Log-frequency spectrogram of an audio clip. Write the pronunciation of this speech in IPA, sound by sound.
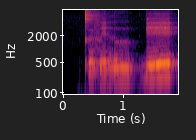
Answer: kʼ ø f e r ɯ | ɠ e

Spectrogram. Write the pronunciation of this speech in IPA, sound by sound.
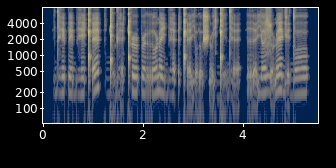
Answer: dʱ e p e bʱ e ǃʼ ɛ | ɡ͡ǃ o̰ ɖʱ ɛ̰ ǃʰ ə˞ p ə˞ r o ɳ ɛ i̯ bʱ ɛ ʔ ə ǃʼ ɛ̰ j o̰ ɾ o̰ ʃ ɳ o̰ j ɡ͡ǃ ḛ dʱ ɛ̰ | r ɛ̰ j ə ɮ o̰ ɳ ɛ ɡ ḛ d o

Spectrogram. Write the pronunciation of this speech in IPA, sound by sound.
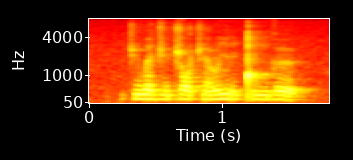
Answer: t͡ʃ ĩ w ɛ d͡ʒ ĩ t͡ʃ ɔ t͡ʃ ɛ̃ ɹ i ɾ i ǃ i ŋ ɡ ø

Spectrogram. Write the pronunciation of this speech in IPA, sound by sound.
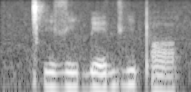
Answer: ǀʰ i z i ɓ e dʱ i pʼ ɒ

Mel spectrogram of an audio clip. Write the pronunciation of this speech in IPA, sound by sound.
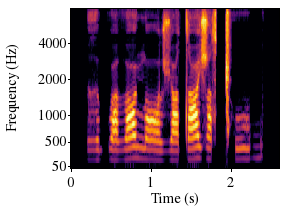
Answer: ɣ ə kʷ ɘː ðˤ ə˞ n̪ ɔː l ʒ ʊː tˤ ɘː ʒ ə sˤ ǁʰ u b

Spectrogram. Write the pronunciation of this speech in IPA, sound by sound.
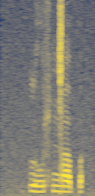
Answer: p l o̤ ɬ ŋ͡ǀ a p

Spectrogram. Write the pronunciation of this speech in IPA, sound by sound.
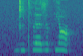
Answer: d͡ʑ ə̃ tʰ l ɜ z ʊ k j ɑ̃

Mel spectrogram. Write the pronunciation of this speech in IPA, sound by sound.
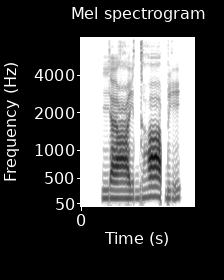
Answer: j æ ʕ i dʱ ɑ ɓ i

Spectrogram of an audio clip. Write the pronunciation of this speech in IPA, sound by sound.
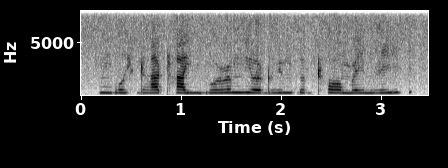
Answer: m b o ç ɖʱ a ʈʰ a j m b u ɭ ɵ m j ɵ ɖʱ y m ɠ ɵ ɡ ʈʰ ɔ m ɭ i n z i ʔ

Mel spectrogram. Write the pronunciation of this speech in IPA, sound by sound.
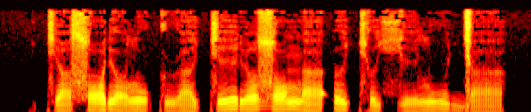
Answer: c e˨˩˦ sˤ o˧˥ ɾʲ ɒ˨˩˦ l o˧ k ɹ a˩ c e˧˥˧ ɾ y˧˥ zˤ o˧˥ ŋ a˨˩˦ ʔ ə˧˥ cʰ ə˩˥ ç e˨˩˦ l u˧˥˧ ɟ a˩

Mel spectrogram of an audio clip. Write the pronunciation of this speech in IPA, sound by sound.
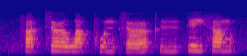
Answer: t̪ʰ ɐ˨˥ t̚ t͡s œː˨ w ɐ˨˥ p̚ kʷʰ ɐ˨ ŋ t͡s œː˨˥ kʰ yː˨˧ k e˥ j s ɐ˥ m

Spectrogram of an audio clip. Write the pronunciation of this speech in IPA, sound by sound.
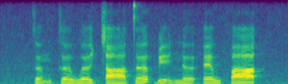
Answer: k ə˨˩˨ m k əː˨˩ w əː˨˩ c aː˨˩ t̪ əː˧˥ ɓ e˨˩˨ n əː˨˩ ʔ ɛ˧ w f aː˦˥ t̚

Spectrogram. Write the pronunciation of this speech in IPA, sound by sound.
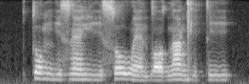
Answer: t o˧ ŋ i˨ z ɛ̃˧ j i˨ s o˦ w ɛ̃˨ d ɔ˨ d ã˦ ɡ i˨ t i˧

